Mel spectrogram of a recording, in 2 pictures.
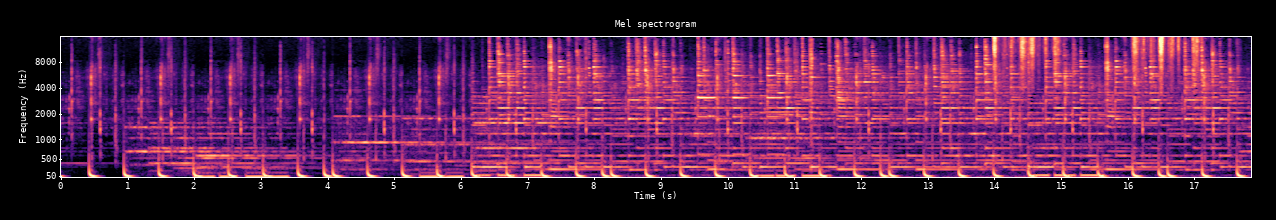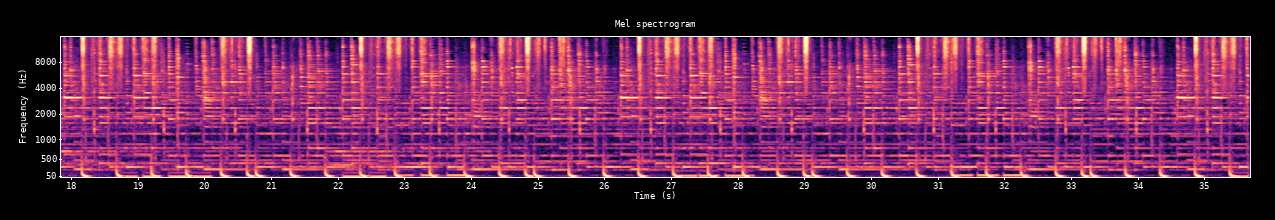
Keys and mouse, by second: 7.6-8.7 drag, 11.9-13.0 drag, 13.0-14.1 drag, 14.7-15.8 drag, 16.9-18.0 drag, 18.4-19.5 drag.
